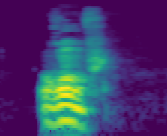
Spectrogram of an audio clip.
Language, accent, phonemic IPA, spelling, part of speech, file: French, France, /ʁɔ̃fl/, ronfle, verb, LL-Q150 (fra)-ronfle.wav
- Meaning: inflection of ronfler: 1. first/third-person singular present indicative/subjunctive 2. second-person singular imperative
